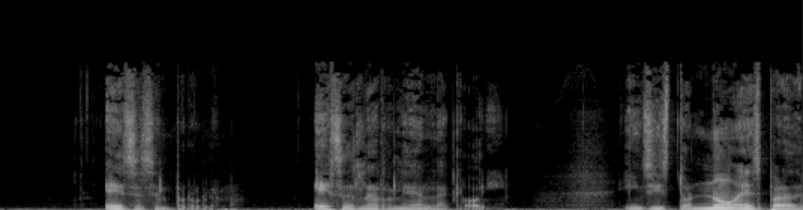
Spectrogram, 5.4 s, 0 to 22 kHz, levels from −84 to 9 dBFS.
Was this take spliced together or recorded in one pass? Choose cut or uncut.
cut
